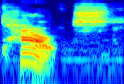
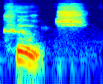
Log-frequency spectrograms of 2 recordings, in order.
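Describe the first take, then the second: First: The vowel sounds like 'ow' in cow. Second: The vowel sounds like 'oo' in moon. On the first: This is how the spelling reads. "if you look at the spelling of it, it's couch" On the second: This is how locals say it. "but they pronounce it cooch"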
